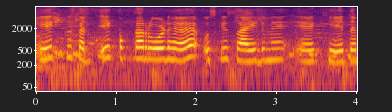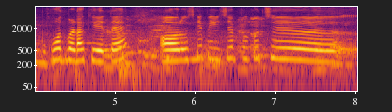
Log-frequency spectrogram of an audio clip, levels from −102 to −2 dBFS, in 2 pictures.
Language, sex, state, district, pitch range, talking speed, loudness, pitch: Hindi, female, Haryana, Jhajjar, 265-310 Hz, 155 wpm, -17 LUFS, 290 Hz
